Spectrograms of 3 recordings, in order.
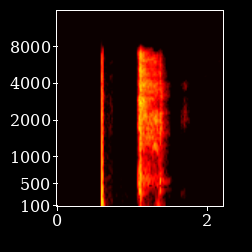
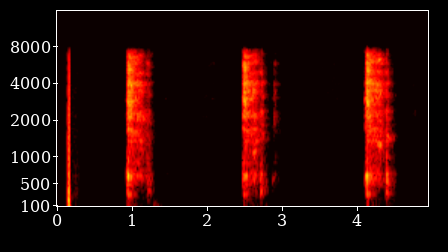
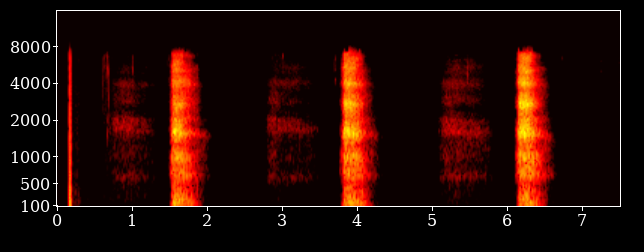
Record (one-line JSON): {"cough_length": "2.2 s", "cough_amplitude": 32768, "cough_signal_mean_std_ratio": 0.25, "three_cough_length": "4.9 s", "three_cough_amplitude": 32767, "three_cough_signal_mean_std_ratio": 0.27, "exhalation_length": "7.5 s", "exhalation_amplitude": 32767, "exhalation_signal_mean_std_ratio": 0.24, "survey_phase": "beta (2021-08-13 to 2022-03-07)", "age": "45-64", "gender": "Female", "wearing_mask": "No", "symptom_none": true, "smoker_status": "Current smoker (11 or more cigarettes per day)", "respiratory_condition_asthma": false, "respiratory_condition_other": false, "recruitment_source": "REACT", "submission_delay": "5 days", "covid_test_result": "Negative", "covid_test_method": "RT-qPCR", "influenza_a_test_result": "Negative", "influenza_b_test_result": "Negative"}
